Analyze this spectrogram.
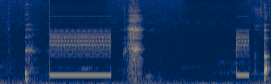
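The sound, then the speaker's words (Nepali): Telephone tone heard while placing a call: a steady electronic tone plays for nearly a second, then after a quiet gap a second, much shorter tone, over faint low background noise. “आस्था दिदीले number पठाइदिनु भएछ अब उत्तम दाईलाई call गर्नु पऱ्यो”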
